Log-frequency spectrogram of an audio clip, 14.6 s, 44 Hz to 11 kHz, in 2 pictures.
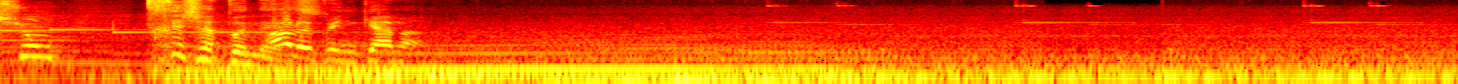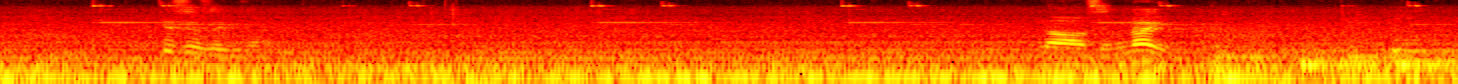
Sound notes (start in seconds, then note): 5.0 speed alarm; 8.7 speed alarm continues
